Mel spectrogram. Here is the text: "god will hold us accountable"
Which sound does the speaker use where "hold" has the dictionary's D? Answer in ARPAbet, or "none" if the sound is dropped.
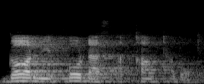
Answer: D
